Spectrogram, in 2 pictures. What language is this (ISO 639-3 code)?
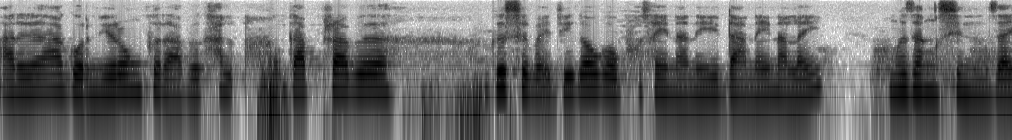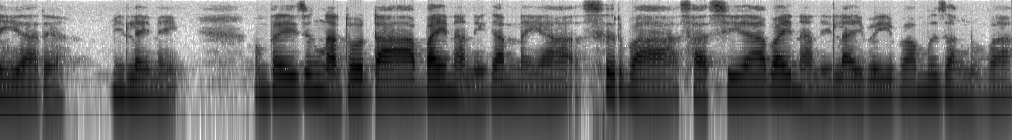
brx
